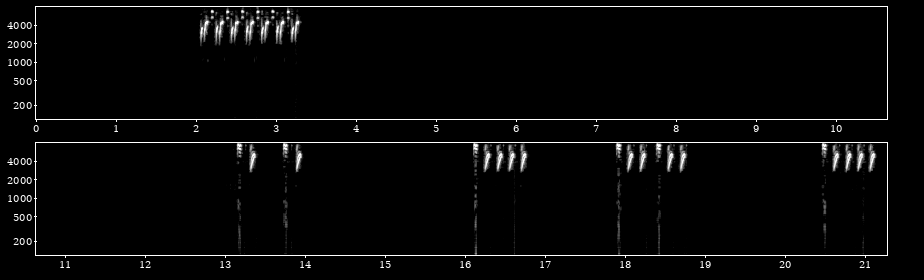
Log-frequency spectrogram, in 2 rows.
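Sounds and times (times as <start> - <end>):
finch song: 2.0 - 3.4, 13.0 - 14.0, 16.1 - 16.8, 17.8 - 18.8, 20.5 - 21.2.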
